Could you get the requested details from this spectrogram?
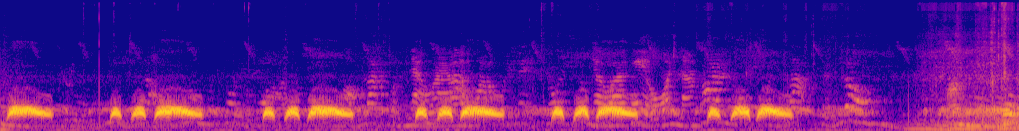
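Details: Captive spotted dove of the Thai 'khu ang' song strain, cooing in a regular rhythm. Groups of two short notes and a long coo repeat about six times. A man's voice begins at the end.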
